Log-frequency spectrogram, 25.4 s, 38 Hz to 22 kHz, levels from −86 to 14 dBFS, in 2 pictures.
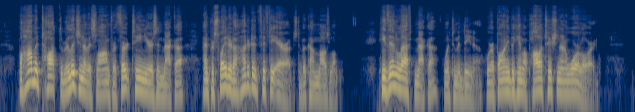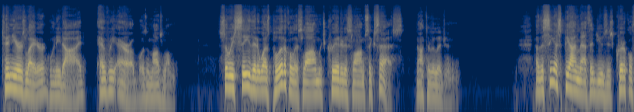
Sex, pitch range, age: male, 105-135 Hz, 60-79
